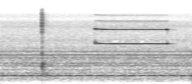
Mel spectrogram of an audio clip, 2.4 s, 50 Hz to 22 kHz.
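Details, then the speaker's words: Liebert GXT3 UPS plugged back into a known good power source after being unplugged from bypass, with the line button held for a second or two: one clean high beep under a faint hum as it returns online normally. "Press and hold the solid line for about a second or two. The unit will go kick on back online."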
